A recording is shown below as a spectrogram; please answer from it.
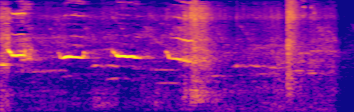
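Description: Songbirds, young chatter birds for sale at a bird market, chirp and whistle in short bright repeated bursts close by, with a couple of louder calls standing out over a quiet background.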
